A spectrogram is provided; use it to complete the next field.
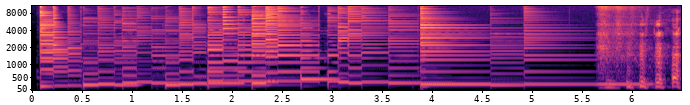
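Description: Plucked guitar notes flow quickly in a legato run, hammer-ons and pull-offs linking the pitches with few picked attacks, then a brighter, noisier strummed burst at the end. No voices.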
